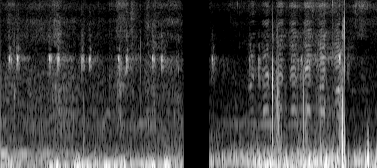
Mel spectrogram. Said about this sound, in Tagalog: Bali yung mga kambing natin.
